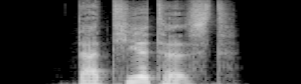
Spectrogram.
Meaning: inflection of datieren: 1. second-person singular preterite 2. second-person singular subjunctive II
- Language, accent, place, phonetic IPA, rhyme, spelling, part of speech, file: German, Germany, Berlin, [daˈtiːɐ̯təst], -iːɐ̯təst, datiertest, verb, De-datiertest.ogg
